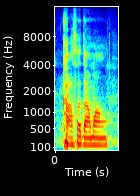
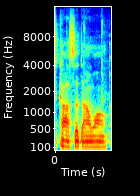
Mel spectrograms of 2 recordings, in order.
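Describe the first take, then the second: First: Spanish accent. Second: Said in the usual way. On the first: Shown as a demonstration. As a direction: say "Casa Don Juan" with a Spanish th for s. Repeats name with Spanish lisp.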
